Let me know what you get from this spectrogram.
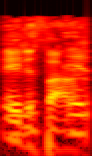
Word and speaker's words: Edinburgh: Edinburgh. Is that how you pronounce it? – Edinburgh. – Edinburgh. Yep.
